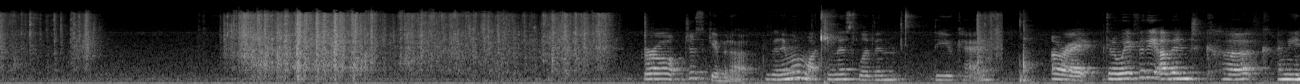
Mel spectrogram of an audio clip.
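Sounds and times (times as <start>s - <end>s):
aluminium foil crinkling: 0.0s - 1.1s, 2.0s - 6.2s.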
